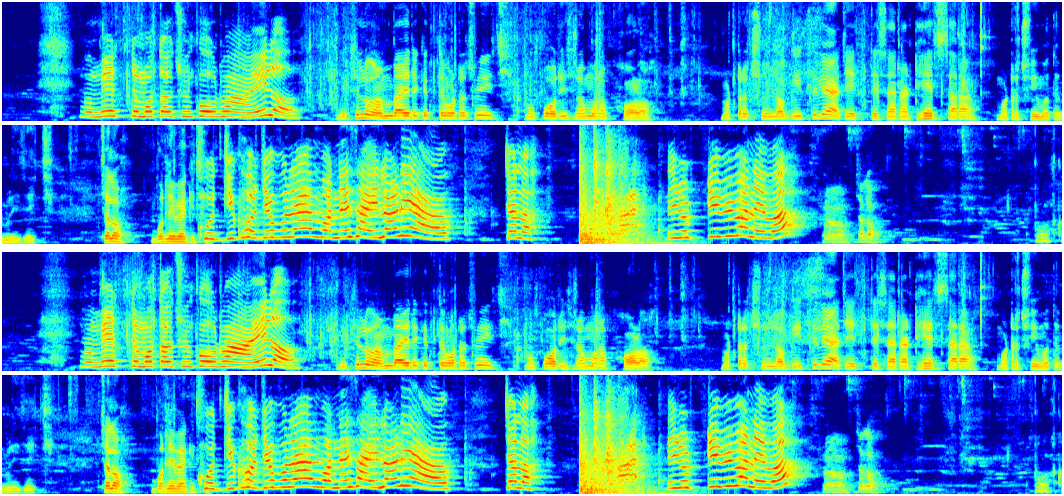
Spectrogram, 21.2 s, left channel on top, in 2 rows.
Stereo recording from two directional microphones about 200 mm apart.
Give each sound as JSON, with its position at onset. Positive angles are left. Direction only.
{"t": 0.4, "sound": "a sound", "side_deg": 55}
{"t": 0.8, "sound": "a child's voice", "side_deg": 5}
{"t": 3.5, "sound": "a woman's voice", "side_deg": 60}
{"t": 12.5, "sound": "a child's voice", "side_deg": 0}
{"t": 18.8, "sound": "speech", "side_deg": 40}
{"t": 20.9, "sound": "a child's voice", "side_deg": 0}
